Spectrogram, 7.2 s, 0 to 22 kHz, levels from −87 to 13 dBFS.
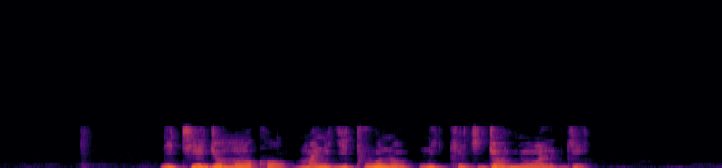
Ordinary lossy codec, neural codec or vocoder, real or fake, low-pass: none; none; real; 5.4 kHz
